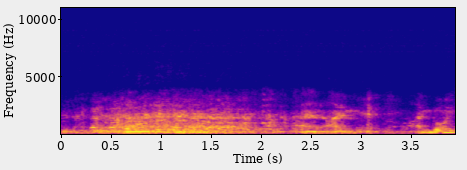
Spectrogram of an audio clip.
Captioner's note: laughter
